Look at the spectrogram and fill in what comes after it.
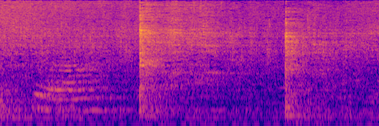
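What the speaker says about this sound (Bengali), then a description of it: "চিংড়ি মাছগুলো ভাজা হয়ে গেছে চিংড়ি মাছগুলো তুলে নেবো" Prawns frying in oil give a close, steady sizzle, broken by two sharp clacks of a utensil against the pan.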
